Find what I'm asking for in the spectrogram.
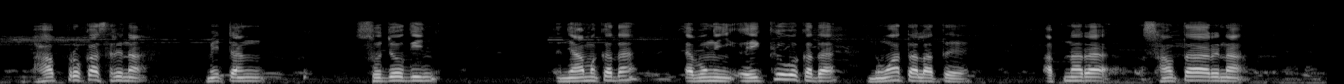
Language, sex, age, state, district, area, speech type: Santali, male, 45-60, West Bengal, Paschim Bardhaman, urban, spontaneous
